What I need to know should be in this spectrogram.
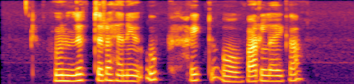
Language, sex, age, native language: Icelandic, female, 30-39, English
